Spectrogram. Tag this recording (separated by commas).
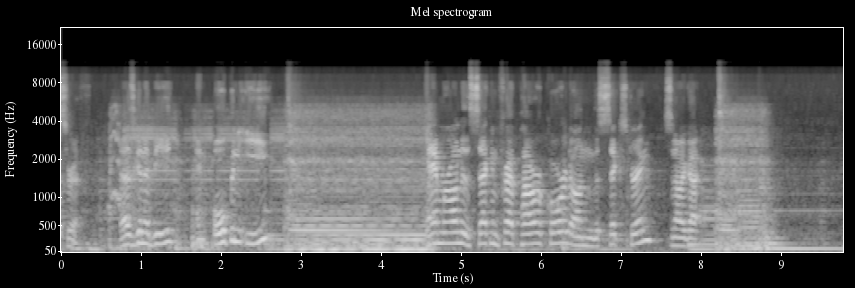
Musical instrument, Music, Guitar, Plucked string instrument, Speech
